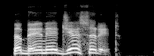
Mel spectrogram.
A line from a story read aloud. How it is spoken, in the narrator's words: Mirlat snapped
